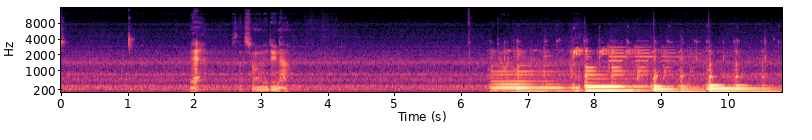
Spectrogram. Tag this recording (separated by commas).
Guitar, Music, Plucked string instrument, Speech, Musical instrument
